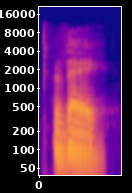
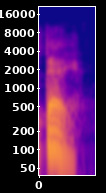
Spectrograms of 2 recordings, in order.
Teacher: In THEY my tongue is lightly between my teeth. In DAY my tongue touches the roof of my mouth.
